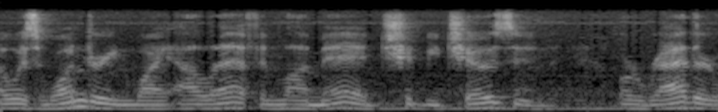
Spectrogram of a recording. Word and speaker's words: Lamed: It is strange also how Lamed is pronounced La-Med, this showing the duality as soon as it is taken into consideration as a separate letter.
